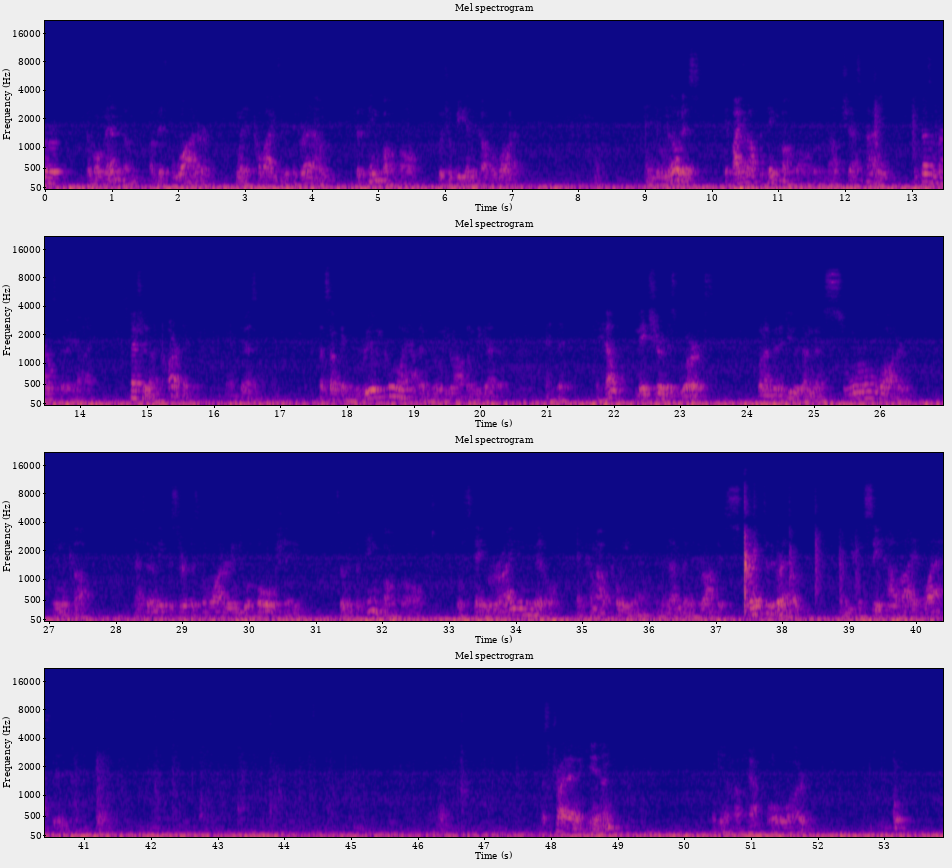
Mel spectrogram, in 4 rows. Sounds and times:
Speech: 0:00.0 - 0:07.2, 0:09.0 - 0:16.8, 0:17.6 - 0:20.4, 0:21.0 - 0:23.6, 0:24.2 - 0:27.7, 0:28.3 - 0:40.8, 0:47.8 - 0:49.1, 0:50.4 - 0:52.0.

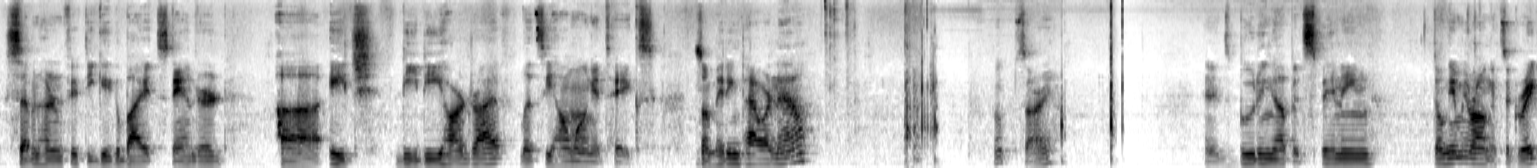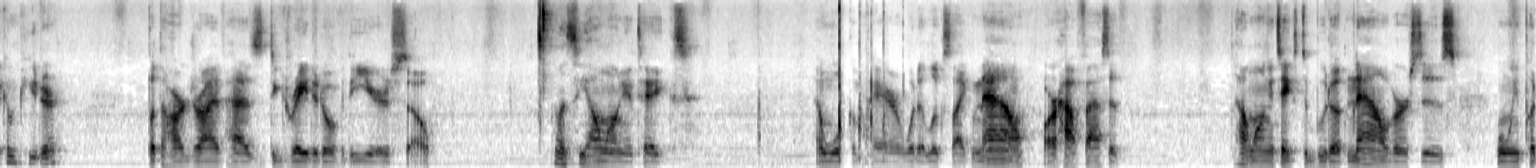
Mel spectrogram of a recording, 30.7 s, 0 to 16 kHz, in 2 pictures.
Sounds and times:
Speech: 0:00.0 - 0:08.2, 0:10.0 - 0:10.7, 0:12.0 - 0:16.1, 0:16.8 - 0:19.8, 0:20.8 - 0:22.5, 0:23.5 - 0:26.7, 0:27.7 - 0:30.7
Inside, small room: 0:00.0 - 0:30.7.

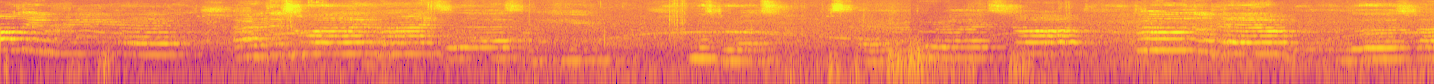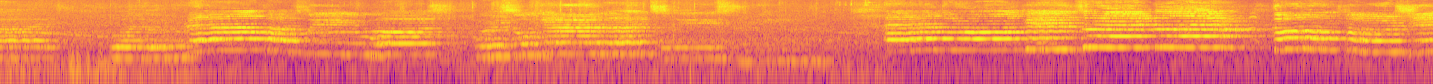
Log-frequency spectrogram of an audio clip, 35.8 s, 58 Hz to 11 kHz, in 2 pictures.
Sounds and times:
Child singing: 0:00.0 - 0:07.6, 0:08.6 - 0:28.2, 0:29.0 - 0:35.8
Female singing: 0:00.0 - 0:07.7, 0:08.6 - 0:18.7, 0:19.3 - 0:28.4, 0:29.0 - 0:35.8.

